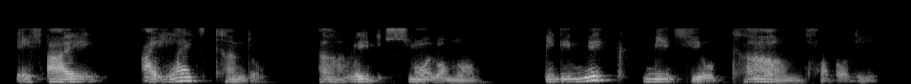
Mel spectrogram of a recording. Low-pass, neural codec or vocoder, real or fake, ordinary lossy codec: 5.4 kHz; codec, 24 kHz, 1.5 kbps, HILCodec; fake; none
